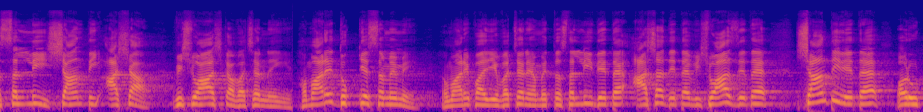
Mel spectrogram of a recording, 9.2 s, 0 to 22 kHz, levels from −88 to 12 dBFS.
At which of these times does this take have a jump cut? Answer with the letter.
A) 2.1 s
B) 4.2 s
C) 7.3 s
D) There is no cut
D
